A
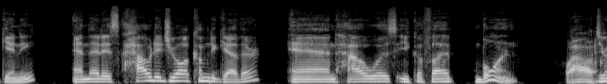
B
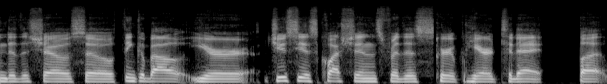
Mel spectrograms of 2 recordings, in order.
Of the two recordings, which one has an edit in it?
B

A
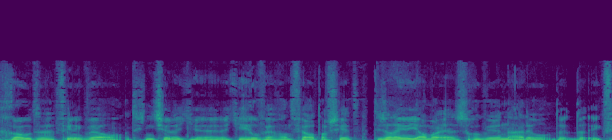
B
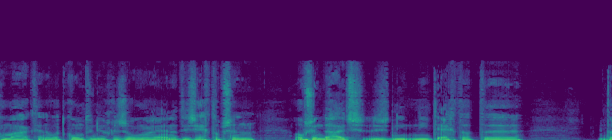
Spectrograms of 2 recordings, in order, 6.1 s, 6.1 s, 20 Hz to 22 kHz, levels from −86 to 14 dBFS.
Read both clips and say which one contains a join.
A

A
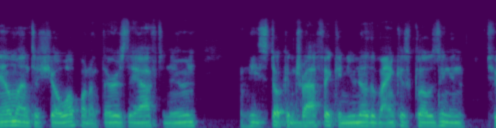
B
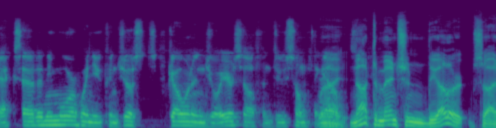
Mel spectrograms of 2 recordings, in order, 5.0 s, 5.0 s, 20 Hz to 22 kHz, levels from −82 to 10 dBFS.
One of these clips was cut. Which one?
B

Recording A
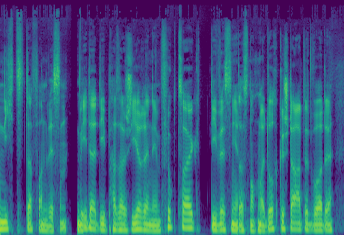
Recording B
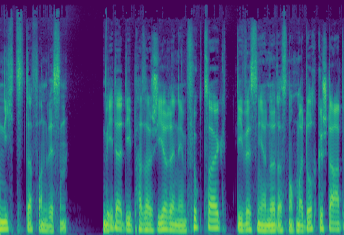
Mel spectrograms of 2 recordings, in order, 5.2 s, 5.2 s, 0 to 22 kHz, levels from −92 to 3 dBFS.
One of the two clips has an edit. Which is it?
A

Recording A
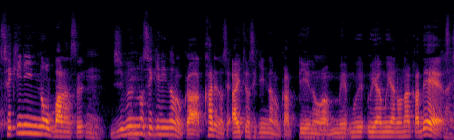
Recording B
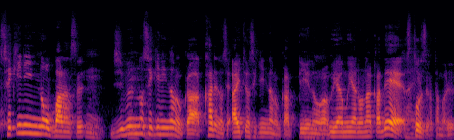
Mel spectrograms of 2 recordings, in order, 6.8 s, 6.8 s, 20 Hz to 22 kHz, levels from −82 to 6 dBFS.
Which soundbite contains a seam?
B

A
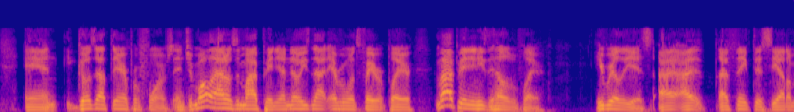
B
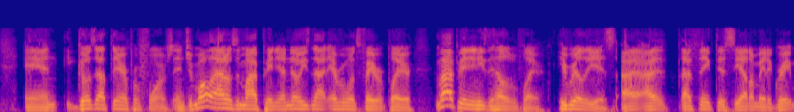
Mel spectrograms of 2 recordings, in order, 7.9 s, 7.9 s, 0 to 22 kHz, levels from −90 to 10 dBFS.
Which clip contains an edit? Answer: B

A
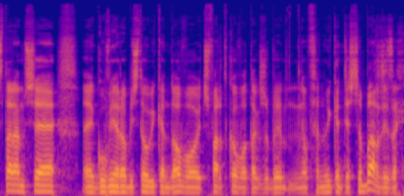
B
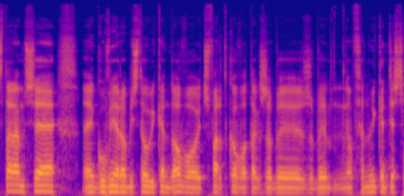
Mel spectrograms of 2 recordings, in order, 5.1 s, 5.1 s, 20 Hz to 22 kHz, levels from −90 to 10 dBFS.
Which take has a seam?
A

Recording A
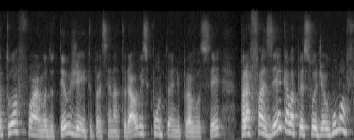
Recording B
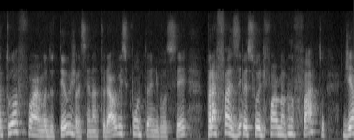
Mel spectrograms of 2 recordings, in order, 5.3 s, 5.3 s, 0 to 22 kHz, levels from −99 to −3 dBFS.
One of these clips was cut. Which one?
B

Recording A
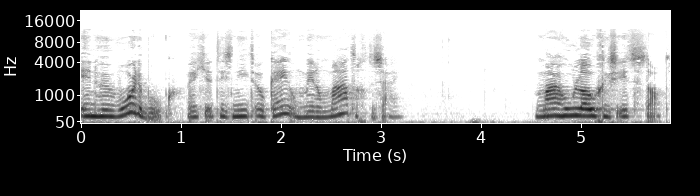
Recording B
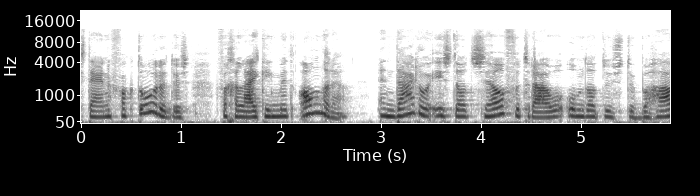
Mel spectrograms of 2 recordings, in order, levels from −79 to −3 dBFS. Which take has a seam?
B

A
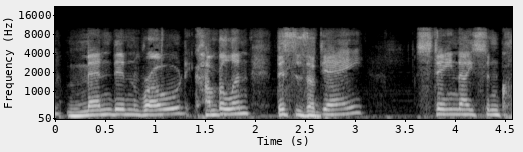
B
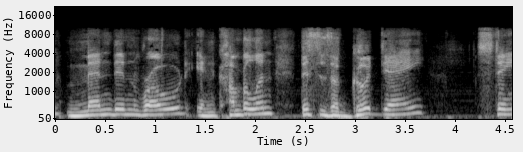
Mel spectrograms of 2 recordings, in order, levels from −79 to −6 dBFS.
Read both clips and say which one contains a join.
A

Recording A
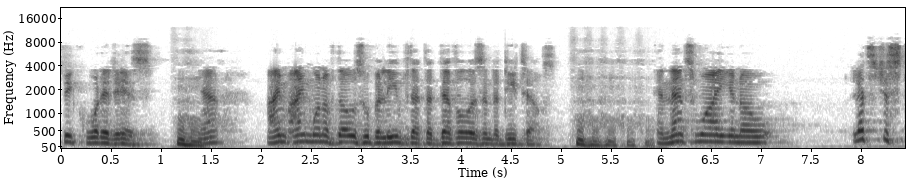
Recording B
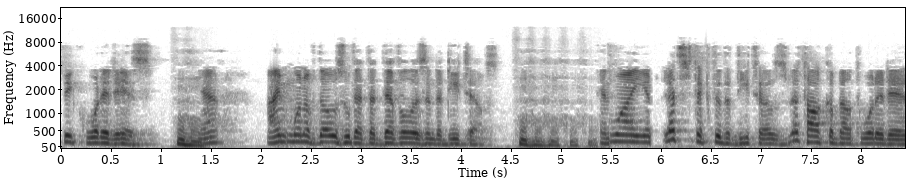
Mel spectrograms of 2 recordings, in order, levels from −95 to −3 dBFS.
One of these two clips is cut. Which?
B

